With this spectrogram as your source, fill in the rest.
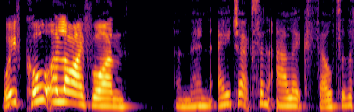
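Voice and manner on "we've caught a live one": high, loud triumphant cry; shout. A narrator's reading. Alec to Ajax with a fish-like catch, excited shout. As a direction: yell it as the line pulls tight. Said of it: "Alex shouted".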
